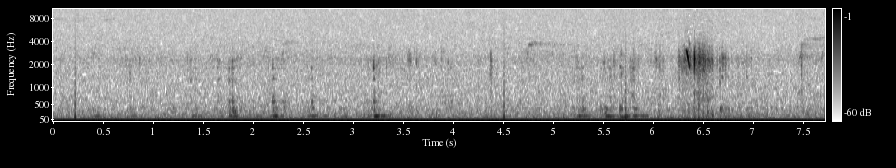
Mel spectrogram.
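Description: Steady forest background hiss with faint scattered ticks and scratches, and one short, high chirp from a small bird about six seconds in.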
